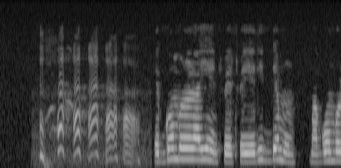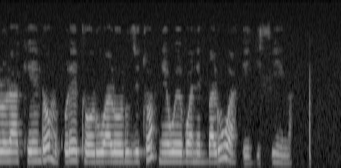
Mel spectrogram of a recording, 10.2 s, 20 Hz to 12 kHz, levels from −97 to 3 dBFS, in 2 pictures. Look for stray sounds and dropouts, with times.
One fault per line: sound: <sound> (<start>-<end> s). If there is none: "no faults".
sound: laugh (0.6-2.1 s)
